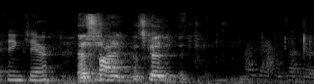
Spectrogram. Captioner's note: people murmuring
